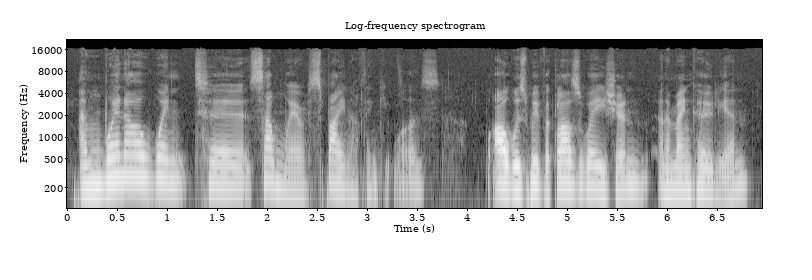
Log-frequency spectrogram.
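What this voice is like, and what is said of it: Essex English accent. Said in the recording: “my stupid Essex accent ... Essex is the most annoying accent in the world”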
